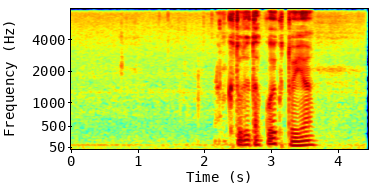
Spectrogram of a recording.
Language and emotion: Russian, neutral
